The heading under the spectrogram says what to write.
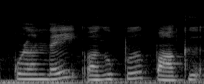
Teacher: முதலிலும் இடையிலும் வரும்பொழுது முழுமையாக ஒளிக்குது. சொல்லின் இறுதியில வரும்பொழுது ஒரு மாத்திரைக்கு பதிலாக அரை மாத்திரை அளவுதான் ஒளிக்குது. கு, சு, டு, து, புரு ஆகிய ஆறு வல்லின உகரங்களும் சொல்லின் இறுதியில் வரும்போது ஒரு மாத்திரைக்கு பதிலாக அரை மாத்திரை அளவே ஒளிக்கும். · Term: குற்றியல் உகரம்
